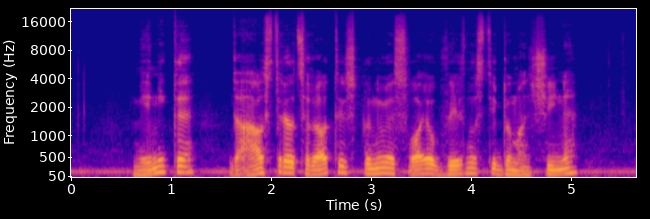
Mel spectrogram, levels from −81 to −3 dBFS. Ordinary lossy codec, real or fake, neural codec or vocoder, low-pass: none; fake; codec, 44.1 kHz, 3.4 kbps, Pupu-Codec; none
